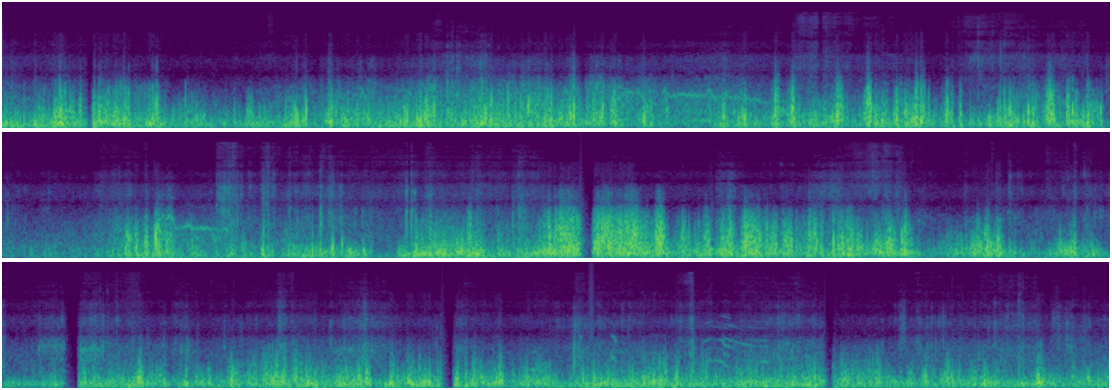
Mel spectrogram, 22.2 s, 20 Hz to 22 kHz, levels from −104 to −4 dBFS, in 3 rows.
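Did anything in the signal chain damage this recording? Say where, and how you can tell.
Yes. The network stage dropped packets, causing short concealed packet loss at 0.55–0.61, 12.12–12.15 and 18.67–18.72 s. The decoder patched each gap of 20 to 40 ms by extending the preceding sound, leaving a brief smear or wobble before the real signal blends back in.

Longer runs of lost packets cause a burst of packet loss at 11.23–11.34, 15.18–15.29, 17.69–17.79 and 20.24–20.33 s, where 60 to 100 ms went missing. Concealment stretches the last sound into a fading buzz or hiss, and the audio picks up further along with that stretch gone.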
